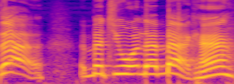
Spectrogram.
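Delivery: taunting mob-guy tone. Retelling what Tony D'Angelo told another man, in a Tony D'Angelo mobster voice. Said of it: "More more mobster".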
